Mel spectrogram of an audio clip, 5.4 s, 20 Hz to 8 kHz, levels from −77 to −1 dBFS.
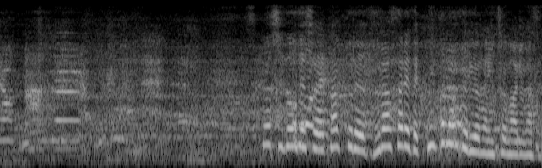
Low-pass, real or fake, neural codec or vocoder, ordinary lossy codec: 7.2 kHz; fake; autoencoder, 48 kHz, 32 numbers a frame, DAC-VAE, trained on Japanese speech; AAC, 48 kbps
